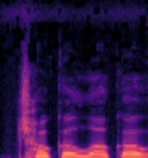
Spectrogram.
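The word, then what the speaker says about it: Choccolocco: it chocolata yeah but from the pronunciation gods that i found online choco loco is the most correct way to say it but i'm not i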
